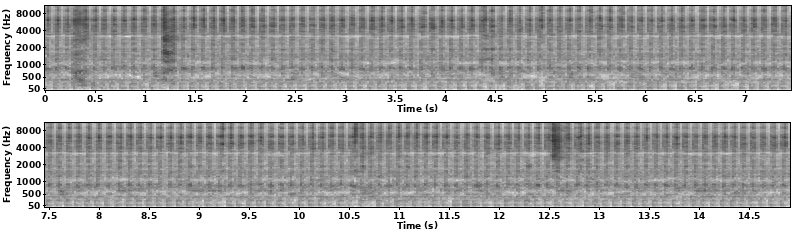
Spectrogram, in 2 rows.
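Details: TVS Raider 125 motorcycle engine at idle with "tik tik" ticking problem: light fast ticking, about three clicks a second, over an otherwise steady idle; top-end tapping.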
